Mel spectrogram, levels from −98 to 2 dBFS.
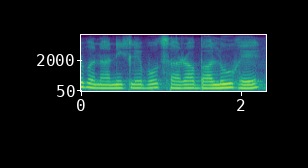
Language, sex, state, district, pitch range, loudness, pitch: Hindi, female, Arunachal Pradesh, Papum Pare, 180-200 Hz, -14 LUFS, 185 Hz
